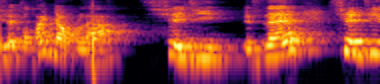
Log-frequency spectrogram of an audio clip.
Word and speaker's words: 成人: Mình sẽ có cách đọc là 成人ですね。成人 ở đây là người lớn hoặc là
